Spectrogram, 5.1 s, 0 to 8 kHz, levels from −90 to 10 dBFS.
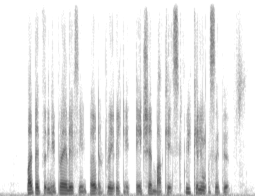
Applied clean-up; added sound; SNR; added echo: neural diffusion model UNIVERSE++.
